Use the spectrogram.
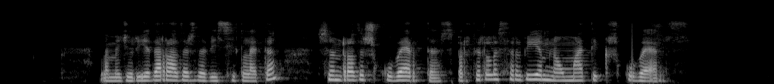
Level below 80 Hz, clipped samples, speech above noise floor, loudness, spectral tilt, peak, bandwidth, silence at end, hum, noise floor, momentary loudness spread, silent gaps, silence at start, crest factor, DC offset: -68 dBFS; under 0.1%; 54 dB; -28 LUFS; -6.5 dB/octave; -10 dBFS; 8.2 kHz; 1.05 s; none; -81 dBFS; 9 LU; none; 1 s; 20 dB; under 0.1%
